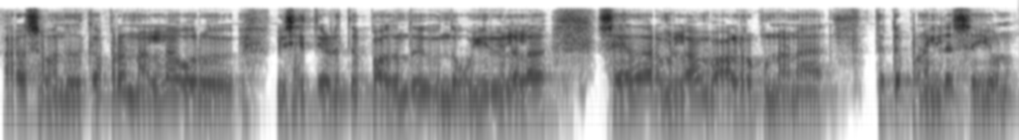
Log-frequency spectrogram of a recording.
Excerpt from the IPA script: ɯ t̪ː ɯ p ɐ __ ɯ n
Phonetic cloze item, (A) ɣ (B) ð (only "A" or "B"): A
